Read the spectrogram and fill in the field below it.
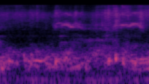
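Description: Pigeons on a farm give repeated low, throaty coos close by, rolling continuously with soft bird sounds behind them and no talk.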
